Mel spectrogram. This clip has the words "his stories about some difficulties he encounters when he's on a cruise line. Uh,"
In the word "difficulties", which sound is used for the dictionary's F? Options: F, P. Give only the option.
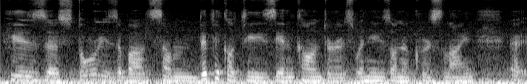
F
